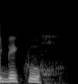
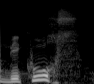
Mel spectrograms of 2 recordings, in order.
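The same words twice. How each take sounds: First: "Bécourt" ending on the open "our" sound; final consonant silent. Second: "Bécourse" with the final s pronounced; final S sounded. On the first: Guide giving visitors the village name, last consonant silent in "Bécourt". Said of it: "on dit Bécourt". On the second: Guide showing visitors the wrong village name, final s sounded in "Bécourse". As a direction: say "Bécourse", hissed s at the end. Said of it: "Donc on ne dit pas". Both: Shown as a demonstration.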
